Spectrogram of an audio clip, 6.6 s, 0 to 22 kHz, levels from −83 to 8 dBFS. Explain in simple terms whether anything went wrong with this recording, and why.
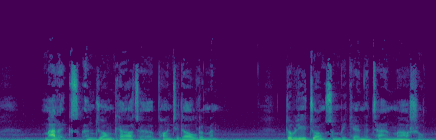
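Nothing went wrong with this audio; the recording has no audible problems.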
